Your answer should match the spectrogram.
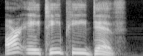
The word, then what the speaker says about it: RATP Dev: Another part of the plan relies on third-party contractor RATP Dev, is how they pronounce it, I believe. The company that employs Katz's bus operators and mechanics, RATP Dev, contract negotiations with Smart Union.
